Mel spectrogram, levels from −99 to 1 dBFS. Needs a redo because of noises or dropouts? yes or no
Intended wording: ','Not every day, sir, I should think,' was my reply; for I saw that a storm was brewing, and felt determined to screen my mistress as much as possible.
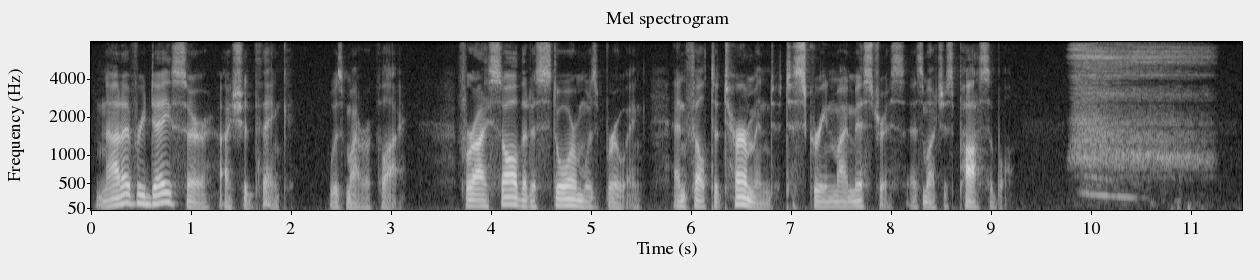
yes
